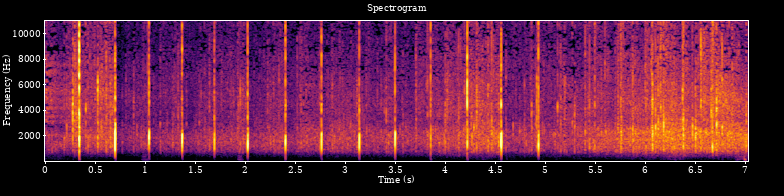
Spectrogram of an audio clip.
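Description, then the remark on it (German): Audience applause sent as a greeting to Kriegwenica, starting with a steady rhythm of sharp, distinct claps, then thickening into a fuller, continuous wash of clapping toward the end. No one speaks. “Wir schicken einen Applaus nach Kriegwenica.”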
